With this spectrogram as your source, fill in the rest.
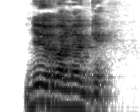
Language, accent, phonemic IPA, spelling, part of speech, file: French, Canada, /nø.ʁɔ.lɔɡ/, neurologue, noun, LL-Q150 (fra)-neurologue.wav
- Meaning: neurologist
